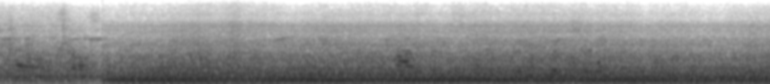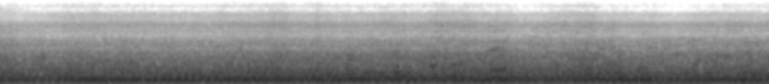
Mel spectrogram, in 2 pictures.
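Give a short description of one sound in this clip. A ferry's engine drones steadily, heard from inside the cabin.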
